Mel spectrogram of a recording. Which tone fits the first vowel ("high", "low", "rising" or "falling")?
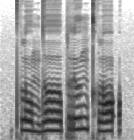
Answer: low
